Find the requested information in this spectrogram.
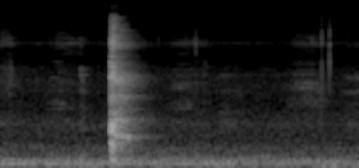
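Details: Cough that has not gone away, blamed on heavy lifting: one short, harsh cough burst over low room noise, with no further coughing after it.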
